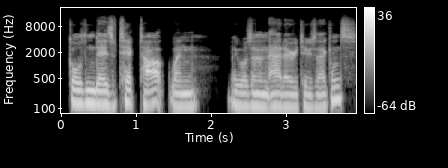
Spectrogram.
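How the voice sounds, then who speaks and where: On a very clean recording with a silent background and a dry, close sound with no echo, a man with an American accent speaks at a moderate pace with fairly even intonation. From Central Florida. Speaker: podcast host. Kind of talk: casual chat.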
